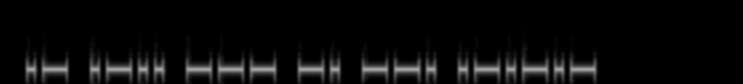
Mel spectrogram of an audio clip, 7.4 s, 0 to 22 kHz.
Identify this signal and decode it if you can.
Morse code, heard as a keyed tone, about 15 wpm, 700 Hz. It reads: ALONG.
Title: Sentences from Top 1600 Words 15wpm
